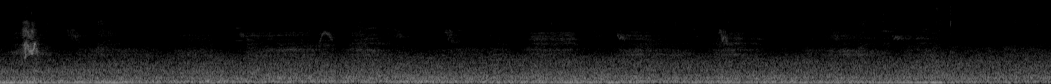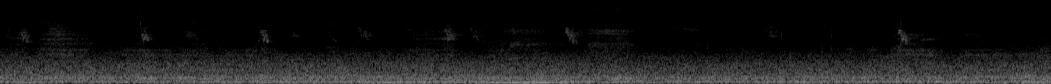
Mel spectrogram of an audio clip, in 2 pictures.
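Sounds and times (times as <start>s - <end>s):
low background rumble: 0.0s - 21.0s
small bird chirping: 0.1s - 0.8s.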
